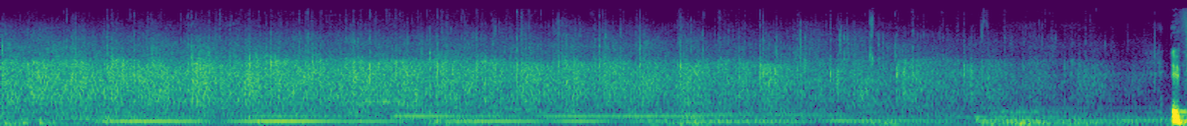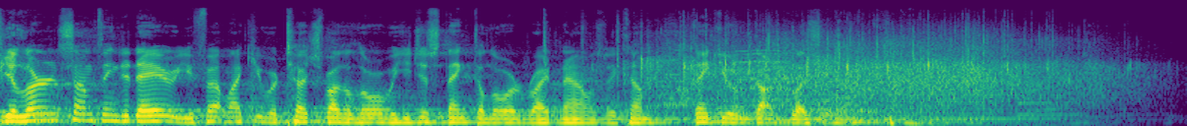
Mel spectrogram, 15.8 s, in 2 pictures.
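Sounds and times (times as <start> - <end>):
audience clapping hands in praise: 0.0 - 7.7, 12.0 - 15.8
speech: 7.8 - 13.9.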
